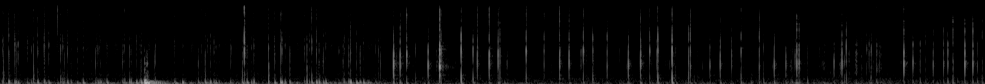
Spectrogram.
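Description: Long nails tap and scratch the back of a smartphone in a glossy lavender plastic case, held close to the mic, working around the camera bump. A rapid stream of sharp, bright clicks rides over soft scratching, with a low, muffled thump and rumble of handling near the start.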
